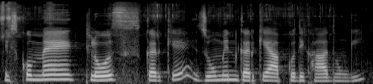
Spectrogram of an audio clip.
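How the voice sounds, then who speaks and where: A woman giving a casual tarot reading to her viewers, gentle and reassuring, slipping English phrases into her talk. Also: medium pitch, measured pace. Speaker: tarot card reader.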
